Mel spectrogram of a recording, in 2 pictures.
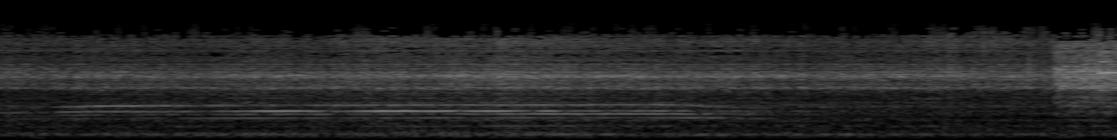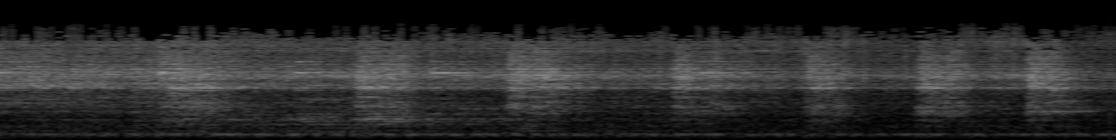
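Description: A train whistle sounds, then rhythmic chuffing and clanking build as the train starts moving, moderately distant.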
